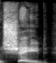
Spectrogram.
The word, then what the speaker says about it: Schade: And then Schade, Schade. It's a German word. It means what a pity.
